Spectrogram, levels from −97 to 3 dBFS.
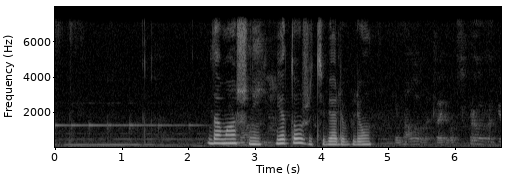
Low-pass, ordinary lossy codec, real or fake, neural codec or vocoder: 7.2 kHz; none; real; none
